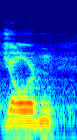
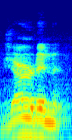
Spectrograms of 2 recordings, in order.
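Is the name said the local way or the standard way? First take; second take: standard; local. First: The name has the usual vowel sound. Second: The name has the local vowel sound. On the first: This is how the spelling suggests it. The speaker calls it right. "J O R D A N is Jordan" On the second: This is how the home team says it. The speaker calls it wrong. "according to Auburn, is Jordan Hare Stadium"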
